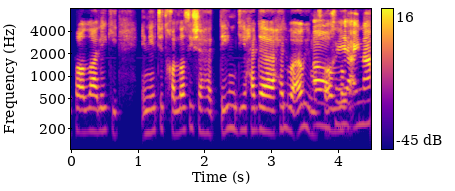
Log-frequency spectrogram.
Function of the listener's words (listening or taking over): taking over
